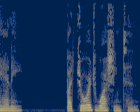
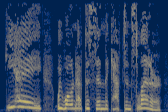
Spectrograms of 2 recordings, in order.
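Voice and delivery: put-on high-pitched little girl's cheer; gleeful, high squeal of a girl character; excited exclamation; 10 semitones higher than usual. A narrator's reading. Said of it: "Annie exclaimed".

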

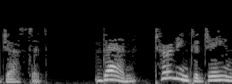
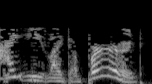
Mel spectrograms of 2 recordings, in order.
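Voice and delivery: put-on higher-pitched boy's voice; little boy joking; 4 semitones higher than usual. A narrator's reading. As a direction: play the kid making a joke. Narrator voices young Benny joking.

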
